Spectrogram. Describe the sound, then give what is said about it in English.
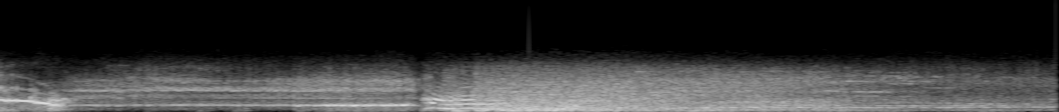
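A steady wailing, whining tone gives way after about two seconds to a loud crash as a black shape speeding down the road smashes Freddy Butler's car, followed by a long, roaring noise that slowly fades. “That ugly black shape, it smashed Butler's car to bits as though it were an eggshell.”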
